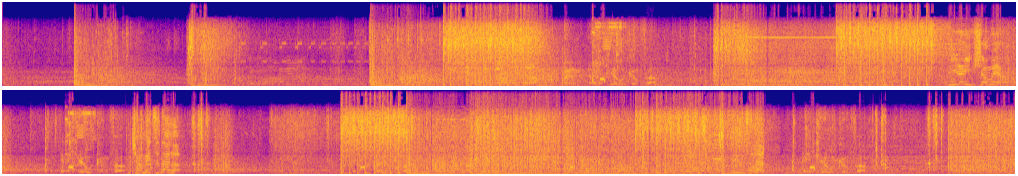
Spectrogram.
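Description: Rapid gunfire rattles in loud bursts.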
